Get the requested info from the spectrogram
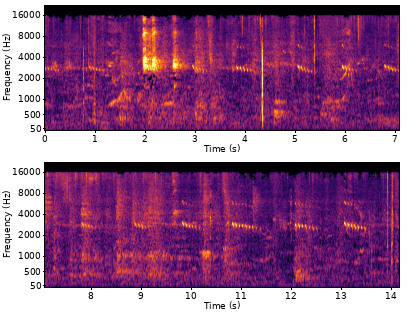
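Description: A bird repeating a short chirp about once a second, with a few sharp clicks or taps in between.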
